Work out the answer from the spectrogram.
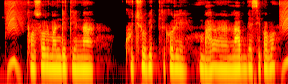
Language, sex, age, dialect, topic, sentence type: Bengali, male, 18-24, Western, agriculture, question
